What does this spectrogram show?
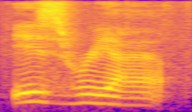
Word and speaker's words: Israel: Israel, not Israel. Israel, I like that. Even though you could say Israel, it's fine. It doesn't matter. It's spelled that way. I just like Israel. I like the way it sounds.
